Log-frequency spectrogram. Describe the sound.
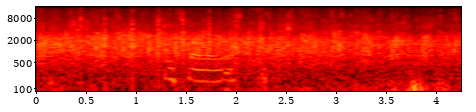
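Steady, dense applause from a large audience fills the room, a continuous wash of clapping hands at even loudness, with a brief voice or whistle-like tone briefly rising above it.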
